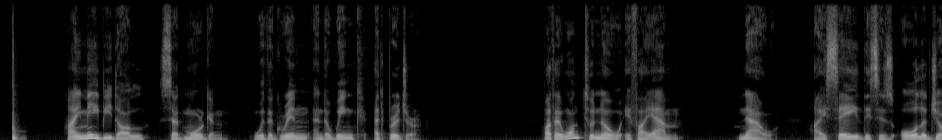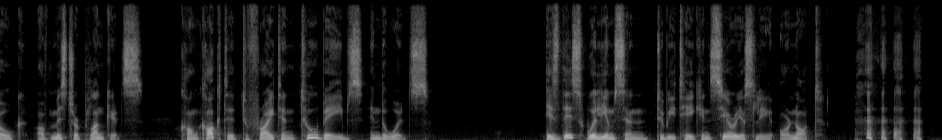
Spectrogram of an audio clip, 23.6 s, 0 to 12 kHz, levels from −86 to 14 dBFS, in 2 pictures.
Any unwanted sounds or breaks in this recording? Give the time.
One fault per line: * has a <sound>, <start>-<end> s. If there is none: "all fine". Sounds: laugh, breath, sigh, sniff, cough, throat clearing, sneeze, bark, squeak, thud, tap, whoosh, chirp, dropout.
* has a thud, 0.2-0.3 s
* has a laugh, 22.5-23.3 s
